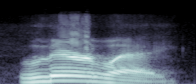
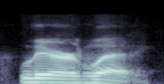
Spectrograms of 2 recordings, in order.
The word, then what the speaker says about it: Lirley: Lirley. Like to leer at someone, to lay down. Lirley.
